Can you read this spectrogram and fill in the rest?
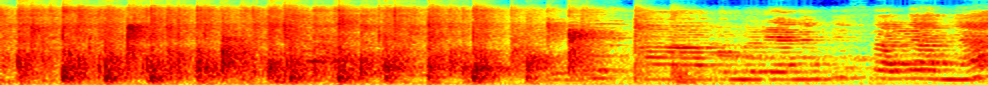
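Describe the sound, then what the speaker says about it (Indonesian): A classroom of young pupils claps their hands for classmates, a brisk run of close, sharp claps for about three seconds before fading into a voice and chatter. "Mana tepuk tangannya untuk kawan?"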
